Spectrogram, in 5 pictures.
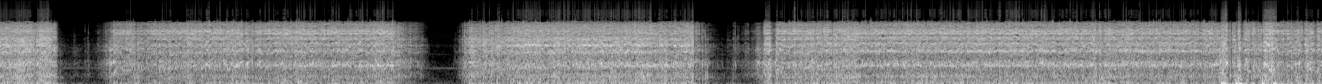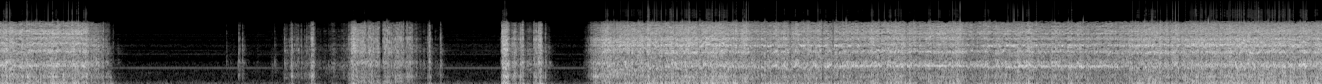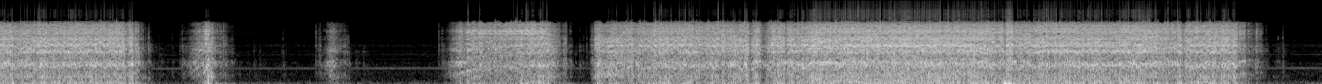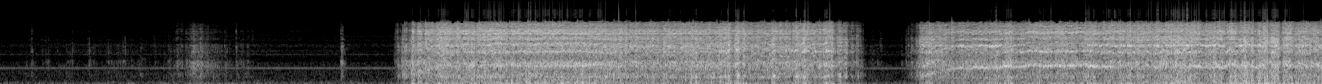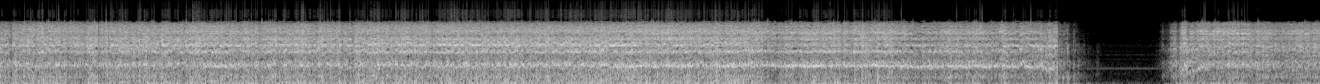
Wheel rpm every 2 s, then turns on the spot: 130, 190, 130, 150, 230, 230, 210, 20, 20, 80, 210, 220, 210, 200, 20, 80, 160, 240, 220, 100, 0, 30, 220, 190, 140, 220, 220, 220, 210, 220, 230, 160, 130.
16-18 28-30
